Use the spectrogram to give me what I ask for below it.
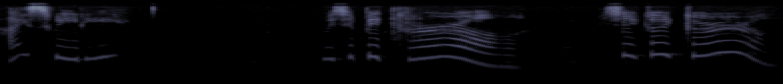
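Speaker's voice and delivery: high, soft cooing pet voice. Real, not acted. Cooing to her dog Willow for attention. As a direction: sweet-talk the dog.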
